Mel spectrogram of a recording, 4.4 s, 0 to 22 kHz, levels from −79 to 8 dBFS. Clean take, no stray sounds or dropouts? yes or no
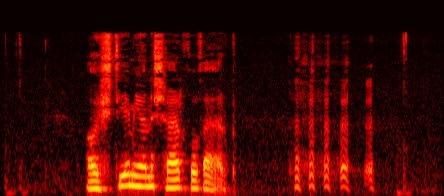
no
